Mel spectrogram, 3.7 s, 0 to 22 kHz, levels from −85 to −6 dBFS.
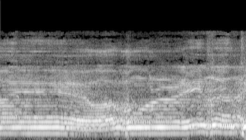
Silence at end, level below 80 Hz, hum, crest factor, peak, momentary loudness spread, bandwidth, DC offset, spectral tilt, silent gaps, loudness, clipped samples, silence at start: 0 s; -54 dBFS; none; 10 dB; -4 dBFS; 1 LU; 10 kHz; under 0.1%; -5 dB/octave; none; -14 LUFS; under 0.1%; 0 s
